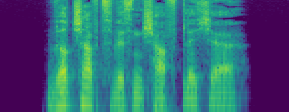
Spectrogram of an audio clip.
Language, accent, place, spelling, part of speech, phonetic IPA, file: German, Germany, Berlin, wirtschaftswissenschaftliche, adjective, [ˈvɪʁtʃaft͡sˌvɪsn̩ʃaftlɪçə], De-wirtschaftswissenschaftliche.ogg
- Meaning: inflection of wirtschaftswissenschaftlich: 1. strong/mixed nominative/accusative feminine singular 2. strong nominative/accusative plural 3. weak nominative all-gender singular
